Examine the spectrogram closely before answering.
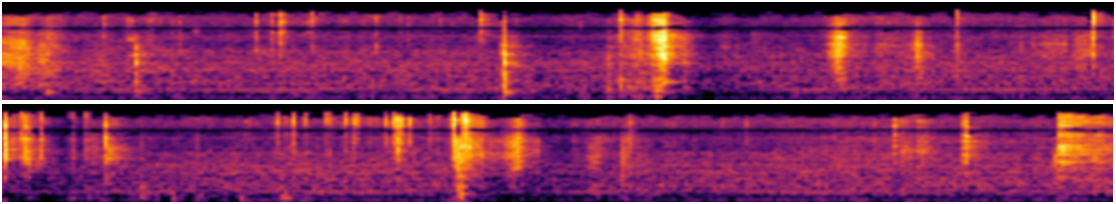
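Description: A plastic part clicks and scrapes against a glass plate.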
